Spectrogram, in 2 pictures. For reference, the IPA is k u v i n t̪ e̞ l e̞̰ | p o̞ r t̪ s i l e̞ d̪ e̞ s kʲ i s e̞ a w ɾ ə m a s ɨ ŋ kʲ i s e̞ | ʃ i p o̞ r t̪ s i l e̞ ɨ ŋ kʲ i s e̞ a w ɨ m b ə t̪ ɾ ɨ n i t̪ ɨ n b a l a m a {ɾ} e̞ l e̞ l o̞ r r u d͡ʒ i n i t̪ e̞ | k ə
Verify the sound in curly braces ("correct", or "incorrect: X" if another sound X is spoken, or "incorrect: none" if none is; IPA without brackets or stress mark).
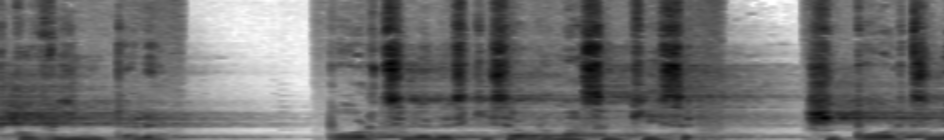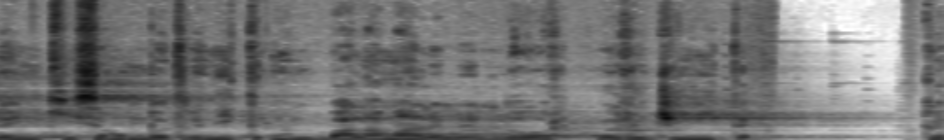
incorrect: l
